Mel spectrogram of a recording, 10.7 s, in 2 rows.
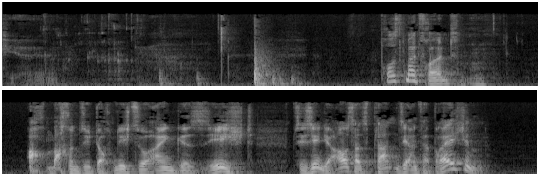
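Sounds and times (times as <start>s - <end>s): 
drink pouring into a glass: 0.2s - 2.0s
speech: 3.8s - 4.8s, 5.6s - 10.3s.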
